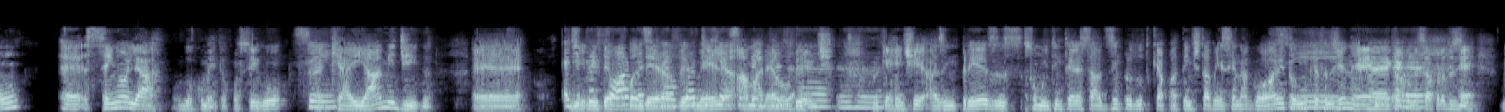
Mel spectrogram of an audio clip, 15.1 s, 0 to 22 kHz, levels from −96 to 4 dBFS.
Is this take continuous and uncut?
no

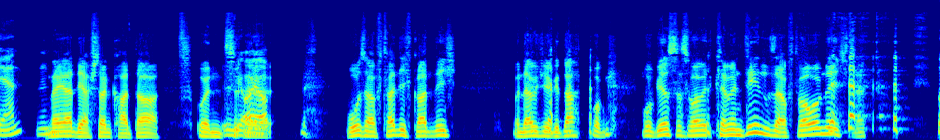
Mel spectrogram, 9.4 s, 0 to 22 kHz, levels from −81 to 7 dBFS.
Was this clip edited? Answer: no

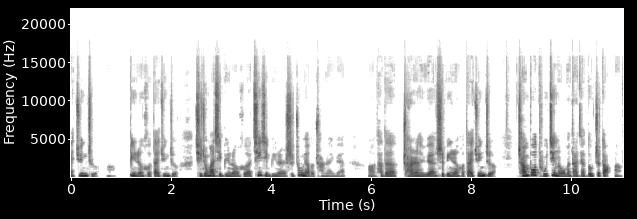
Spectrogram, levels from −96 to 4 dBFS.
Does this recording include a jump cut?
yes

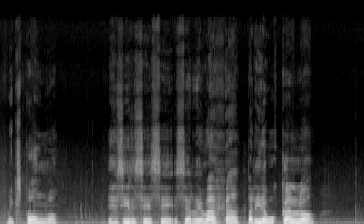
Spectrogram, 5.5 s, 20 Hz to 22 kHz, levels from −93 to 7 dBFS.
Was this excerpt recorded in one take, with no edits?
no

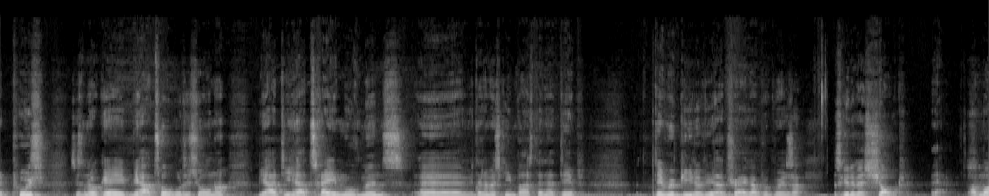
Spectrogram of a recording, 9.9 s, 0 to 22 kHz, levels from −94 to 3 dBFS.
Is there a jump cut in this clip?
yes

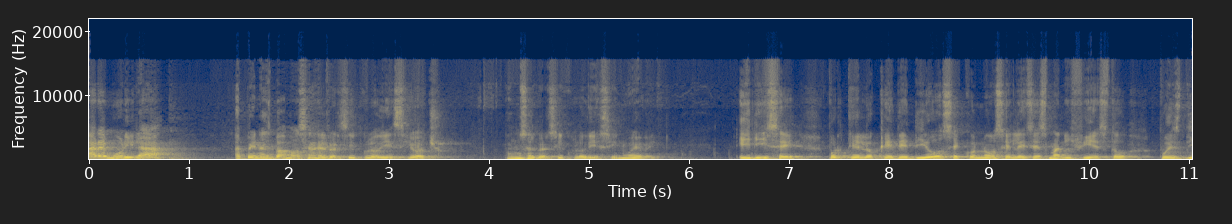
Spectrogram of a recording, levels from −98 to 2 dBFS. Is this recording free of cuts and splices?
no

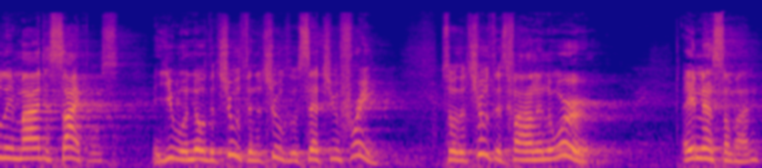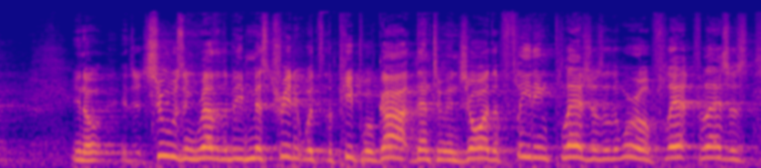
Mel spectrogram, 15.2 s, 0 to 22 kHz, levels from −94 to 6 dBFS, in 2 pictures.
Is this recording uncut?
yes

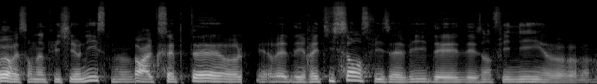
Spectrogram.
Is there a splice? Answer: yes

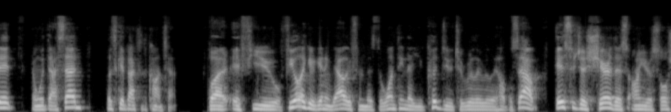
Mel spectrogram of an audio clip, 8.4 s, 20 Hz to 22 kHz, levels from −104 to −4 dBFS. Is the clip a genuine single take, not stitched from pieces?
no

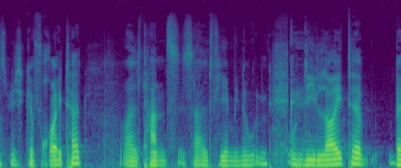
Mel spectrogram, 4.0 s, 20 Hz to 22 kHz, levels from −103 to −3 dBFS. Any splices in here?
yes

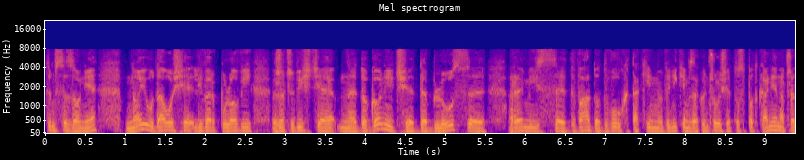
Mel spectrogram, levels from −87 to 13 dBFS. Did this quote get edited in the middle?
no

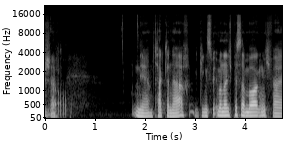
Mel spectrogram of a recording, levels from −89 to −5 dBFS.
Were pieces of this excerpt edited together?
yes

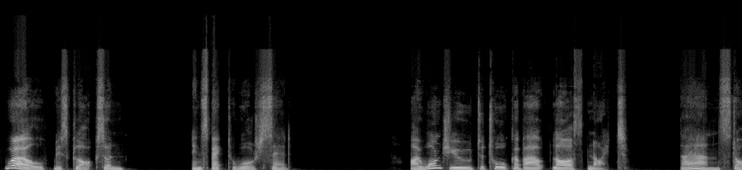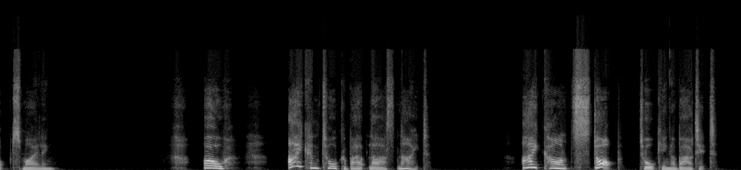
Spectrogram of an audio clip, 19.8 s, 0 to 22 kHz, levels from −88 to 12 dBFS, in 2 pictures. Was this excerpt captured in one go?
yes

